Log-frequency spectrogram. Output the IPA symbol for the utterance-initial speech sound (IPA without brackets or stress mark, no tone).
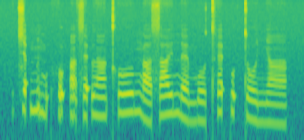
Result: t͡ɕ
